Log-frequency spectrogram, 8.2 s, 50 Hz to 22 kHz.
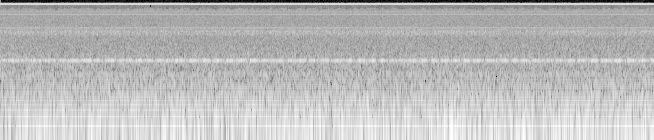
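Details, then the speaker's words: PowerColor Radeon RX 7900 GRE Fighter graphics card fans: quiet, steady rush of air with a faint constant whine and no rubbing or clicking; slight metallic tone, otherwise healthy. "El sonido del viento es silencioso, pero es un poco decepcionante escuchar el sonido del metal."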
